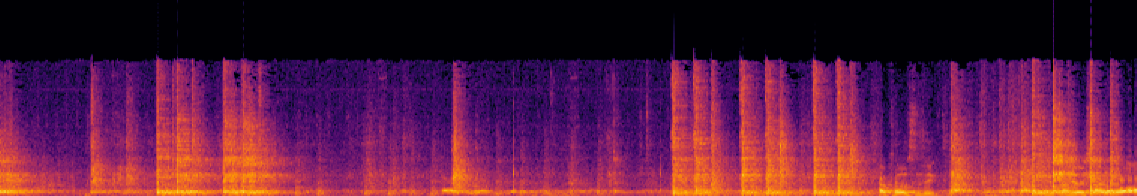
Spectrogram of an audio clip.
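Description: Paintball guns fire in rapid bursts, echoing in a hollow room.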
